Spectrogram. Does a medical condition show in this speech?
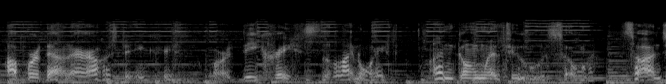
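Yes: cerebellar ataxia from brain tumour.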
